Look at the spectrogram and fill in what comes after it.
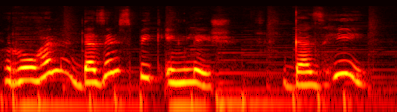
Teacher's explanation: When we are not sure or less sure of the answer and want to check, that time we use rising intonation. That time our voice goes up.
